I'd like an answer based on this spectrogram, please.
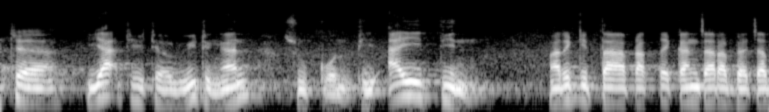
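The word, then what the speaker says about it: بِأَيْدٍ: ya didahului dengan sukun biaidin. Mari kita praktekkan cara baca bersama-sama. Bismillahirrahmanirrahim. Was-samaa'a banainaha biaidin wa inna lamusi'un. Jangan dibaca biai atau biai, jangan, cepat saja.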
